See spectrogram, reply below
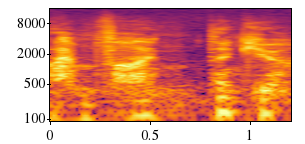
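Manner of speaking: very quiet whisper, barely there. Voicing Varric in a game scene: very quiet voice. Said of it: "Varric will very quietly say".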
